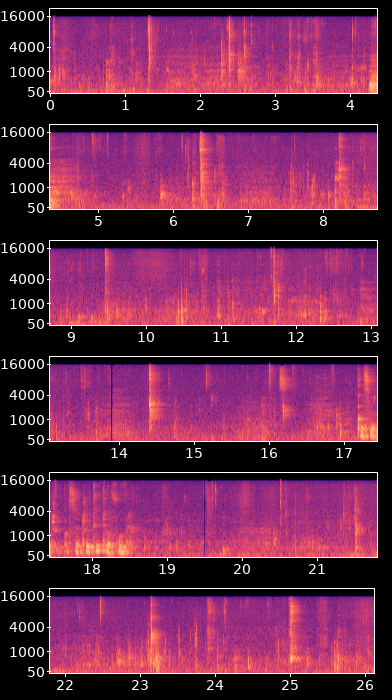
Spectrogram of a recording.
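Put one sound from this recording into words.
A man and a woman chew and smack loudly close to a microphone.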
